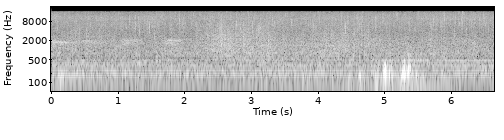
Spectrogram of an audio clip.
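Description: Heavy artificial rain from a film set's rain machine, pouring down steadily and pattering on the ground and the people standing in it.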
